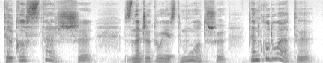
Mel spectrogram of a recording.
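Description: A man's voice: on the high side, big pitch swings, takes it slowly, exaggerated voice. A reader voicing a nervous, rambling country man who confesses in a folksy way. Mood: excited. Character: nervous male small-time poacher confessing.

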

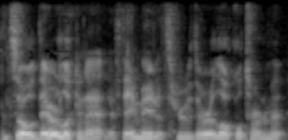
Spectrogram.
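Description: A young man co-hosting a casual sports podcast, talking in a relaxed, rambling way and laughing often. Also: fairly low pitch, fast talker. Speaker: podcast co-host.

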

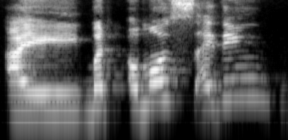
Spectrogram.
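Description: A woman with a Vietnamese accent and Vietnamese as her first language, co-hosting a casual livestream chat in hesitant, halting English. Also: sits high, lively intonation, fairly bright tone. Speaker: co-host.

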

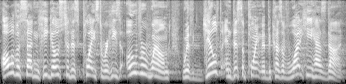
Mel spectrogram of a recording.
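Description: A man's voice: high voice, animated, normal speed, in a large hall. A male pastor preaching a sermon in an emphatic storytelling way.

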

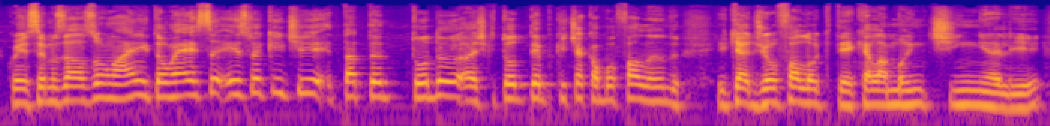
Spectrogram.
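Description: A man's voice: on the high side, racing. A young Brazilian man hosting a casual group chat, slangy and rambling with lots of fillers. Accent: Brazilian Portuguese.

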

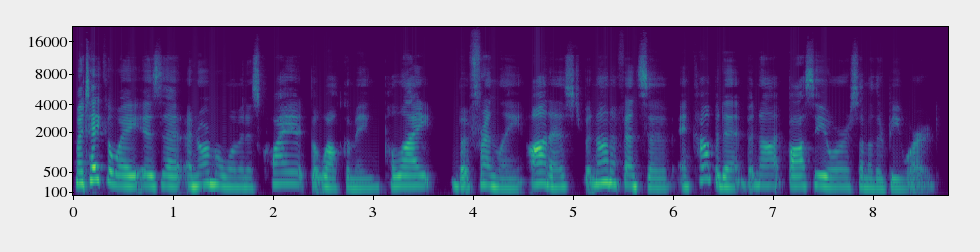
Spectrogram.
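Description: A woman from the rural American South with a soft voice and a Southern accent, hosting a solo podcast in a direct, dryly wry monologue. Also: mid-range voice, normal speed, hardly any pauses, dry recording, clean studio sound. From rural northern Florida, US. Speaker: podcast host.

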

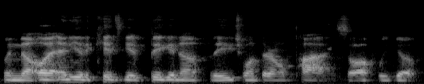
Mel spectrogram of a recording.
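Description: A man's voice: fairly low pitch, level tone, a little fast, a bit bright. A man in his thirties from Central Florida, an actor talking as a guest in a casual, upbeat interview. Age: 30s. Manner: upbeat, chatty, laughs easily.

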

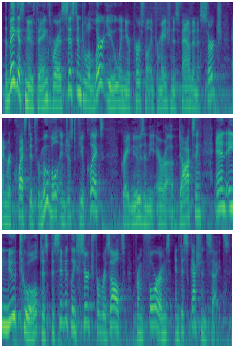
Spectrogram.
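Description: Lively sarcastic tech news host. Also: medium pitch, fairly quick, soft background music. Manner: lively, sarcastic, swings from loud to hushed. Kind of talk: scripted tech news with jokey asides.

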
